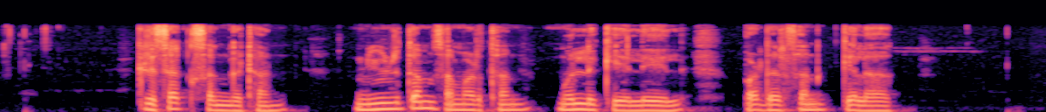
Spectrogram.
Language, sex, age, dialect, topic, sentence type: Maithili, male, 31-35, Southern/Standard, agriculture, statement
